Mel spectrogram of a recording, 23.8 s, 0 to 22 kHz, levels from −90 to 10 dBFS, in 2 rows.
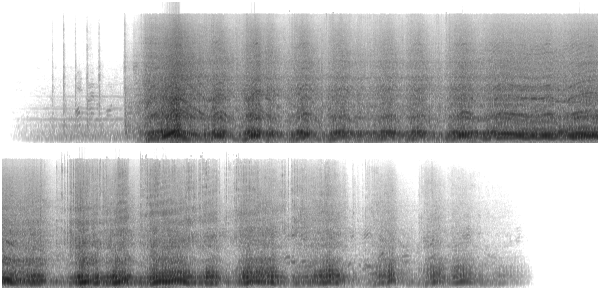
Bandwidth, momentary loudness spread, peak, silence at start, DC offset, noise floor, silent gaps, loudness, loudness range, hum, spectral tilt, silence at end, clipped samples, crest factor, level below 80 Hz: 15.5 kHz; 15 LU; 0 dBFS; 2.45 s; under 0.1%; -70 dBFS; none; -12 LUFS; 14 LU; none; -6.5 dB/octave; 2.3 s; 0.2%; 14 dB; -36 dBFS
